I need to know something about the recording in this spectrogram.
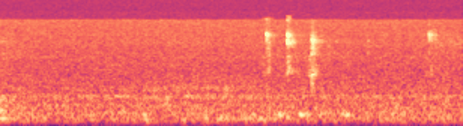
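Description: Near silence: room tone, with a few faint computer mouse clicks near the middle.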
